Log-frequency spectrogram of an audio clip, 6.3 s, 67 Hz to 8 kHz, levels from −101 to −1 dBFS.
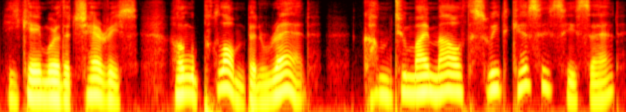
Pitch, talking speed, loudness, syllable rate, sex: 140 Hz, 165 wpm, -18 LUFS, 3.7 syllables/s, male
